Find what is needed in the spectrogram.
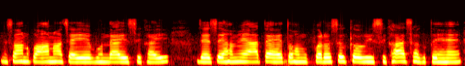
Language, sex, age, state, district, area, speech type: Urdu, female, 45-60, Bihar, Darbhanga, rural, spontaneous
